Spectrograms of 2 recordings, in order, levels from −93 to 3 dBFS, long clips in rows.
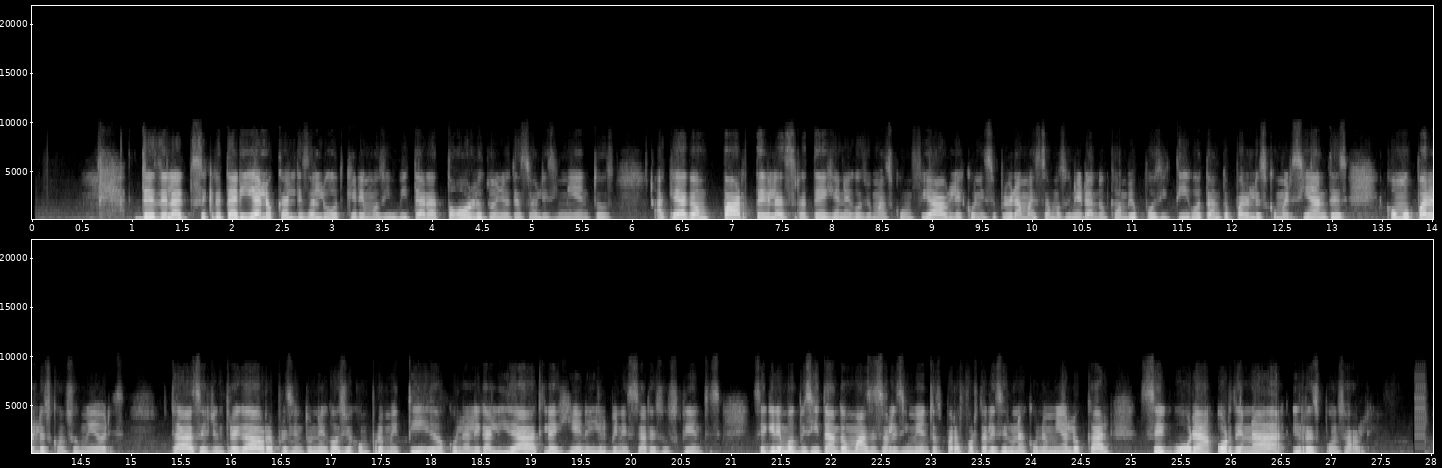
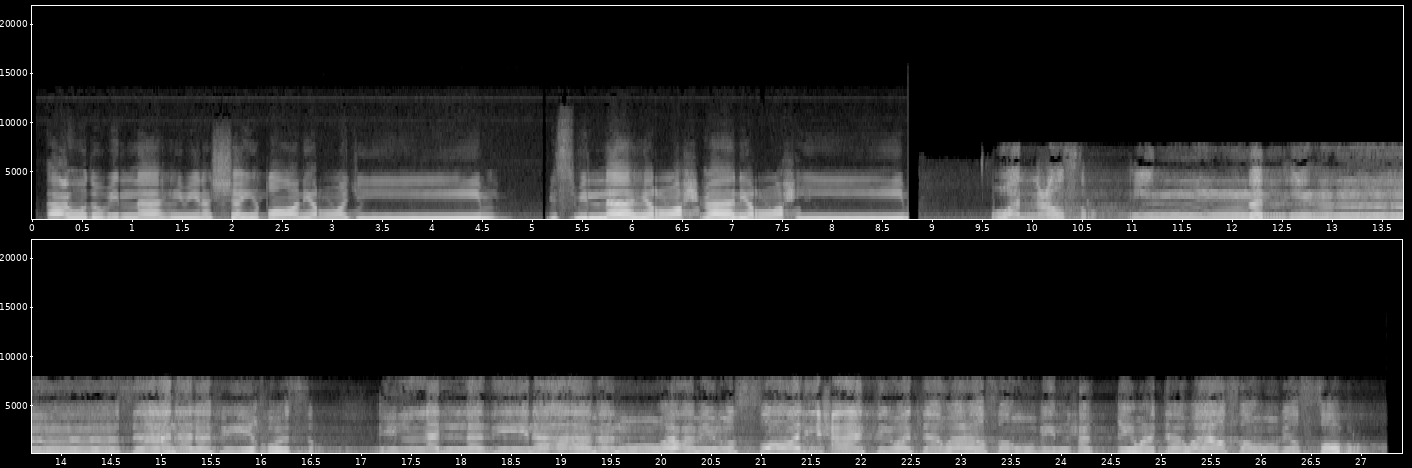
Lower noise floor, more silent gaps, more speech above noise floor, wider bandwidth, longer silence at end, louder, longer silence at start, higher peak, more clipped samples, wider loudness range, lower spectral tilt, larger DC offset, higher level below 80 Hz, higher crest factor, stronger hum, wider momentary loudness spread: about the same, -55 dBFS vs -53 dBFS; second, none vs 8.77-8.85 s; about the same, 33 dB vs 31 dB; second, 8.6 kHz vs 9.6 kHz; about the same, 0.1 s vs 0.15 s; about the same, -22 LUFS vs -22 LUFS; first, 0.6 s vs 0.15 s; about the same, -4 dBFS vs -4 dBFS; neither; about the same, 5 LU vs 6 LU; about the same, -5.5 dB/octave vs -4.5 dB/octave; neither; about the same, -56 dBFS vs -58 dBFS; about the same, 18 dB vs 18 dB; neither; first, 13 LU vs 9 LU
